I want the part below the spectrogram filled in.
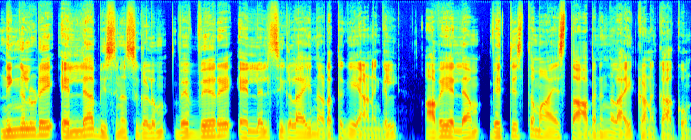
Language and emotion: Malayalam, neutral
